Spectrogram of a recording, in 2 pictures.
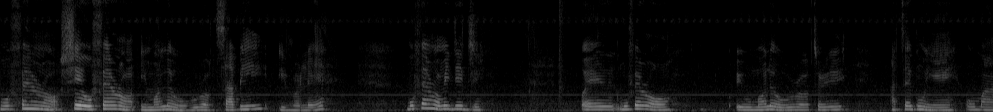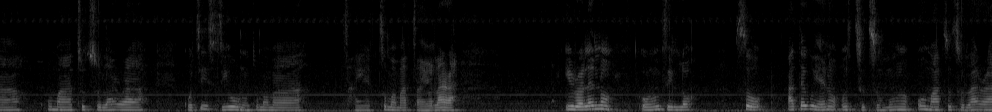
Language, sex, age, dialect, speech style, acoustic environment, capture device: Yoruba, female, 25-34, Nigeria - Lagos Yoruba, relaxed, appliances, mobile / Linux / Chrome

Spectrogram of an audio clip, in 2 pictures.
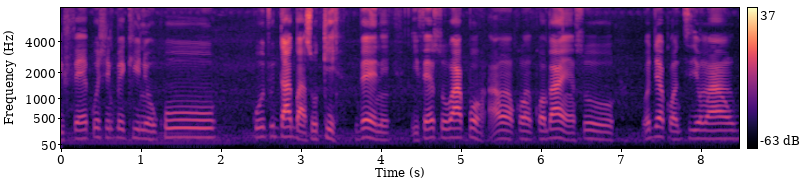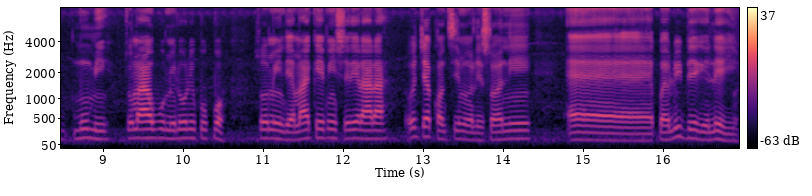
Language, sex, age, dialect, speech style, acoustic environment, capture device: Yoruba, male, 25-34, Nigeria - Ibadan, anxious, nature, mobile / Linux / Chrome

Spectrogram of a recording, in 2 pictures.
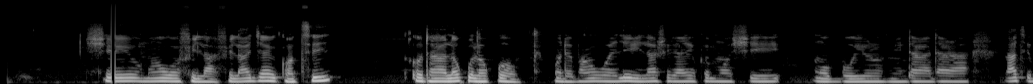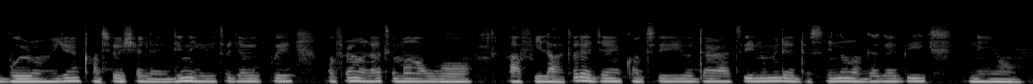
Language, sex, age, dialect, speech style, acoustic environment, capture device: Yoruba, male, 25-34, Nigeria - Nigerian Standard, relaxed, nature, mobile / Linux / Chrome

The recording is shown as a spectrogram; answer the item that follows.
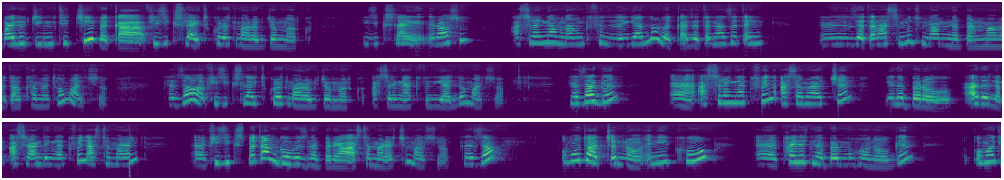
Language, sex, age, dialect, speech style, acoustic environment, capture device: Amharic, female, 18-24, Ethiopia - Addis Ababa, focused, silence, mobile / Linux / Chrome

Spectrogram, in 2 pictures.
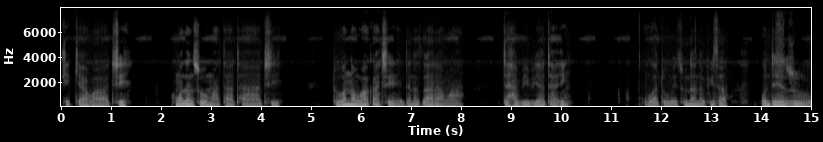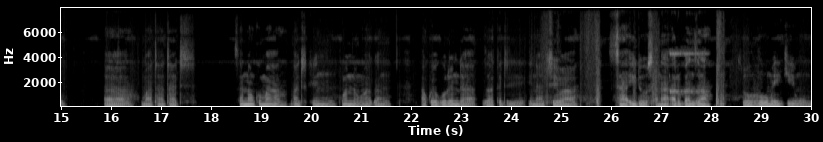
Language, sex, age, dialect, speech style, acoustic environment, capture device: Hausa, male, 25-34, Nigeria - Pidgin-influenced, focused, people talking; nature, mobile / Linux / Chrome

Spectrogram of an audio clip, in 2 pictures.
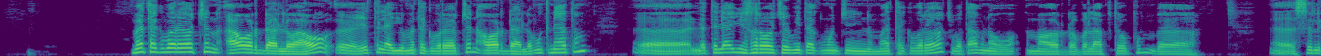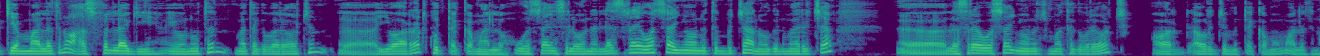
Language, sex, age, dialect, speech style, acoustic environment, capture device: Amharic, male, 35-44, Ethiopia - Addis Ababa, excited, people talking, mobile / Linux / Chrome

